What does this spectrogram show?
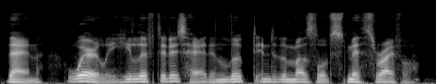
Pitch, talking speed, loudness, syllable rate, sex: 110 Hz, 195 wpm, -19 LUFS, 5.4 syllables/s, male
